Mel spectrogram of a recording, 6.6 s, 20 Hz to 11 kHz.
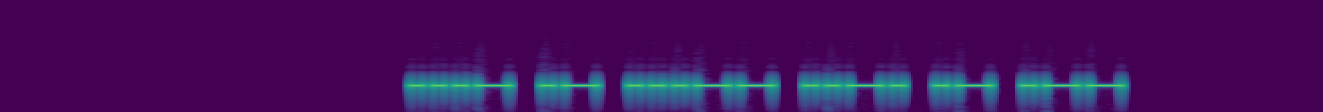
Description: Morse code, heard as a keyed tone, about 22 wpm, 700 Hz. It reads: VA3FAW
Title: DXCC-100 Call Signs - 6 Characters - Repeated 3x - 22wpm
